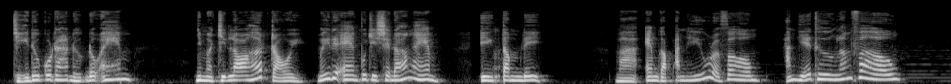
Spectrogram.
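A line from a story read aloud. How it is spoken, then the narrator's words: Stern. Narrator (Vietnamese): Chị Năm nghiêm giọng nói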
